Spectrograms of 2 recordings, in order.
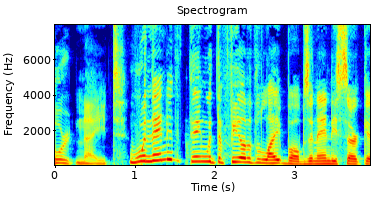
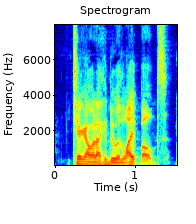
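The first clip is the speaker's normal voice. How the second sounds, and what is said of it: Imitates another person's voice. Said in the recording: “Is that your Andy Serkis impression? ... Yeah, it is. That is pretty good.”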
